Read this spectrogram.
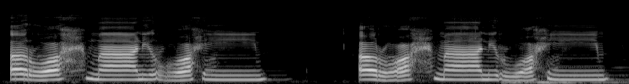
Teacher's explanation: ہا کی آواز حلق سے اچھے سے ادا کیجیے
